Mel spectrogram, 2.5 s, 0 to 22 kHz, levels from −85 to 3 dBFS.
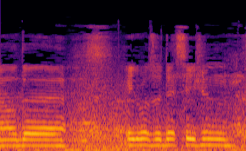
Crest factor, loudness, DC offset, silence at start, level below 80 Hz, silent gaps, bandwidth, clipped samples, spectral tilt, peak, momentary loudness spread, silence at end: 12 dB; -16 LUFS; under 0.1%; 0 s; -28 dBFS; none; 11.5 kHz; under 0.1%; -6 dB/octave; -4 dBFS; 5 LU; 0 s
